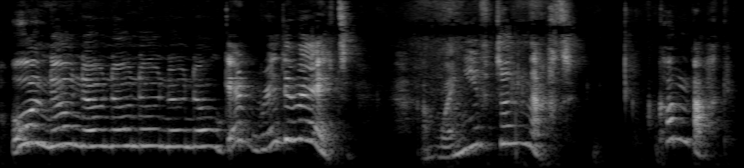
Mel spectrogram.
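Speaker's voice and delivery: high, loud, hurried no no no; emphatic refusal. Acted. Crocodile refuses his bad tooth, loud and high. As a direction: wave it away in horror.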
